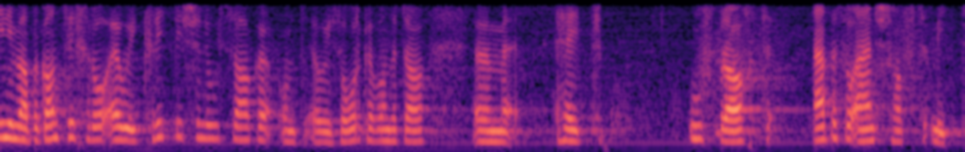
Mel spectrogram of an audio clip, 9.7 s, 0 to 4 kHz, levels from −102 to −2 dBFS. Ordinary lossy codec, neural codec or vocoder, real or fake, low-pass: none; none; real; 3.6 kHz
